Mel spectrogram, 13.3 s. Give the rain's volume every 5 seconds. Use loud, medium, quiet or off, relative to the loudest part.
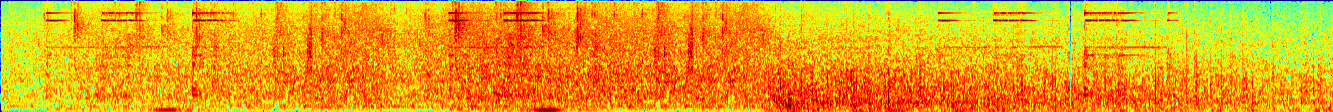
loud, loud, medium.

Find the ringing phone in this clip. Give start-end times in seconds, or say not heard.
0.5-2.4, 4.5-5.5, 9.3-11.8.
